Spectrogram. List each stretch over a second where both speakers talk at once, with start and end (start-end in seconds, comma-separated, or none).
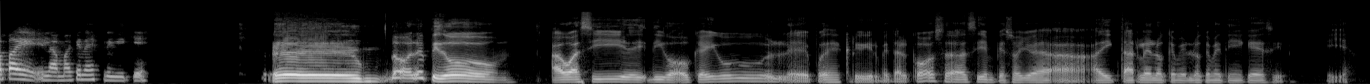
none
